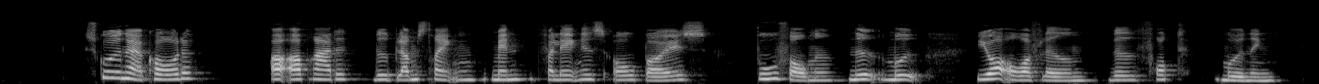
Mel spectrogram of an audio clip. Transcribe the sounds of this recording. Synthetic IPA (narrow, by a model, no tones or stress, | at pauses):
sɡ̥uːðˠənəæɐkʰɒːɾə | ʔɒ̽ʔɒ̽b̥ʁɑd̥əʋe̝ðˠb̥lɒ̽msd̥ʁeŋ̰n̩menfɒ̽leŋ̰ð̩ˠsɒʊb̥ɒ̽ɪəs | b̥uːfɒːməð̩ˠne̝ð̞̰ˠmo̝ð̞̰ˠ | jo̝ɐ̰ʔɒʊɐflɛːð̞ˠn̩ʋe̝ð̞ˠfʁɔ̽ɡ̥̚d̥ | moð̞ˠne̝ŋ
